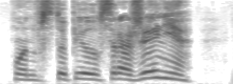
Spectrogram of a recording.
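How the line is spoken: Frightened question. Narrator (Russian): испуганно спросила Варшева

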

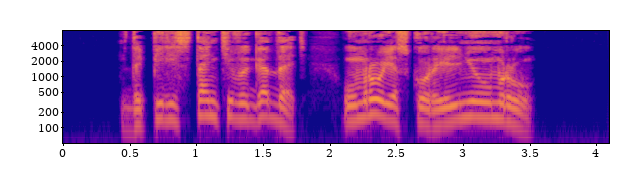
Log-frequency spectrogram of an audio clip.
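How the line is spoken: Sudden involuntary exclamation. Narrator (Russian): вдруг воскликнул Гарри неожиданно для самого себя

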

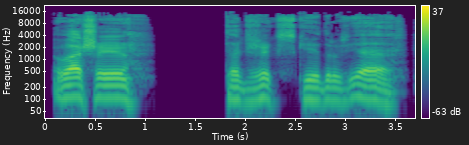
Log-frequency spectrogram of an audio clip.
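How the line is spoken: Strained, reluctant. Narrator (Russian): выдавил он наконец

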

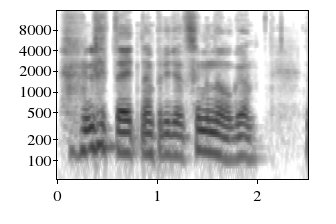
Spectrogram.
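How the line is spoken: Laughing. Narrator (Russian): засмеялся он

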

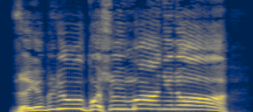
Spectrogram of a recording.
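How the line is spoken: Ashamed childish falsetto howl. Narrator (Russian): Не своим, то есть детским фальцетом взвыл багровый от стыда Иван Кочуев

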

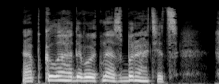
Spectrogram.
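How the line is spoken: Hoarse voice. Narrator (Russian): хрипло проговорила

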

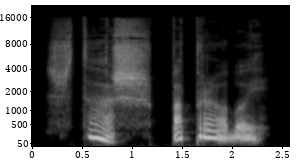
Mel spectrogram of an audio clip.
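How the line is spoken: Hissed through bared teeth. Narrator (Russian): процедила Инеж, оскалив зубы

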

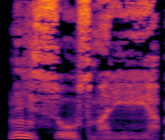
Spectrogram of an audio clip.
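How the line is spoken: Groaning. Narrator (Russian): простонал Барнс

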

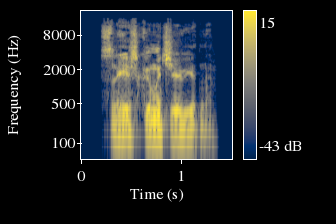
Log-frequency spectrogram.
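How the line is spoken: Muttered. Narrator (Russian): пробормотал Скворец

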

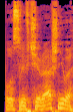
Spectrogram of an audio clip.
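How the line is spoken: Roaring with laughter. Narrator (Russian): Стужа оглушительно захохотал

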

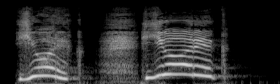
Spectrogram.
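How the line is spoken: Joyful cry. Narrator (Russian): Лира радостно вскрикнула

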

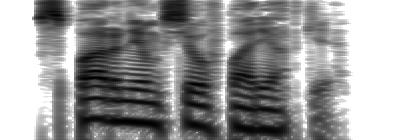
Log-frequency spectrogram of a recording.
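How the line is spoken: Dry. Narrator (Russian): сообщил Руал сухо

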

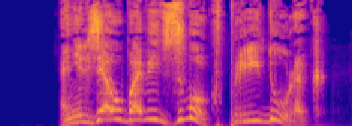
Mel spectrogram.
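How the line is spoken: Harsh bark. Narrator (Russian): рявкнул чей-то голос

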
